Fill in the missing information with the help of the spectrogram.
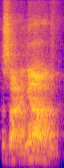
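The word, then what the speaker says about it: zayin: Za represents the weapon, and it's pronounced zayan.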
